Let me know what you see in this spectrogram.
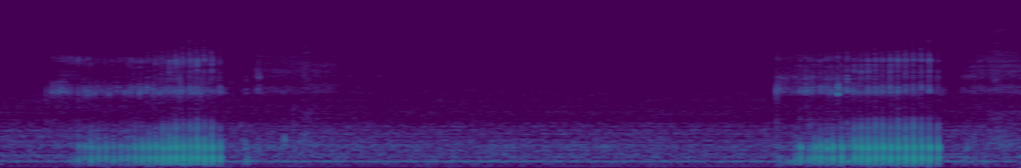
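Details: Sleeping animal snoring: two long rattling breath sounds about five seconds apart, with quiet in between; snoring.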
